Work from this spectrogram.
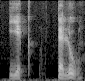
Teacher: Therefore, when two schwas occur together, as in yiktelu, again, yiktelu, the first must be silent schwa ending the syllable yik, and the second the vocalic schwa beginning the new syllable telu, or perhaps even constituting by itself the second syllable te.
